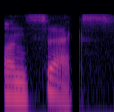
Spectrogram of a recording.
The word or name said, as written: unsex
